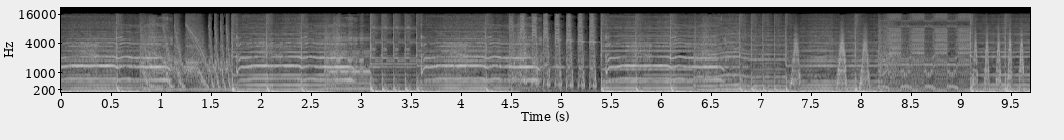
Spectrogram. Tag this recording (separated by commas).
Electronic music, Music, Dubstep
